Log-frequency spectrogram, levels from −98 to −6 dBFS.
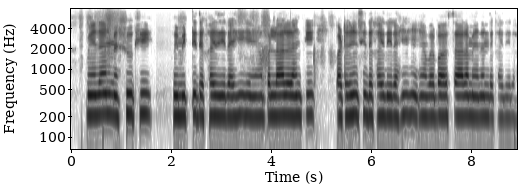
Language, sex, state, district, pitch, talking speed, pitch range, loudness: Hindi, female, Chhattisgarh, Korba, 205 Hz, 195 wpm, 200-210 Hz, -22 LUFS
